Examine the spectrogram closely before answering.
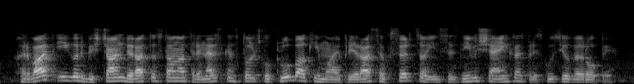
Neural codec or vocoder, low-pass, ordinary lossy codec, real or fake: none; 5.4 kHz; none; real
